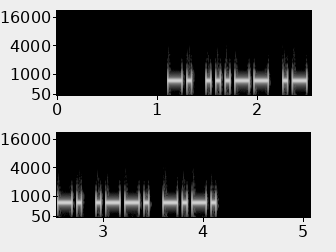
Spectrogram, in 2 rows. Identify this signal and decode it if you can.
Morse code, heard as a keyed tone, about 25 wpm, 700 Hz. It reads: N3PPC
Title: USA Call Signs - 3x Character Spacing - 25wpm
